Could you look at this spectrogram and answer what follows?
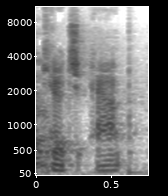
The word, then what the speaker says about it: Catch App: Like it's spelled like ketchup, but yeah. Catch App.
